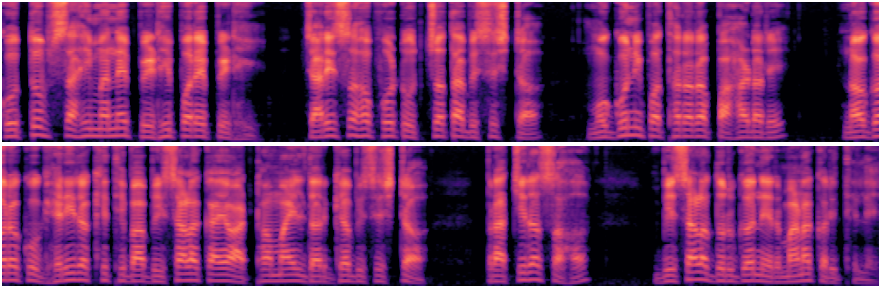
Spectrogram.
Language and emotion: Odia, neutral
